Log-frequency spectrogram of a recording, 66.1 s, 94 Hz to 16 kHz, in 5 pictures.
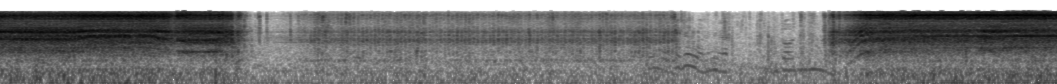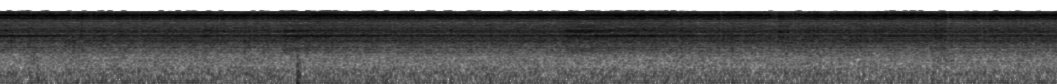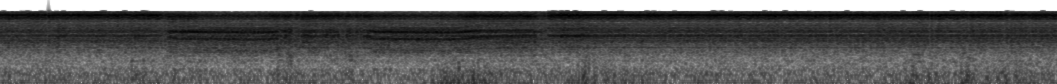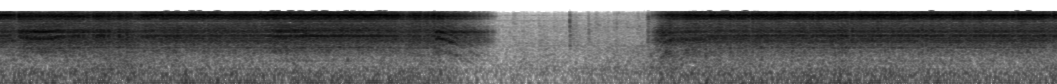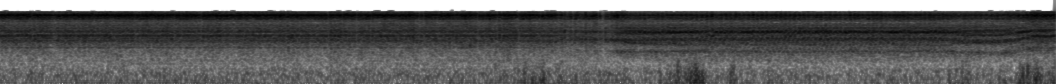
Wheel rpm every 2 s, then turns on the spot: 220, 120, 10, 20, 10, 100, 230, 230, 230, 230, 230, 230, 230, 230, 220, 220, 230, 230, 230, 230, 230, 230, 170, 10, 190, 230, 230, 230, 230, 230, 190, 160, 170.
4-10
